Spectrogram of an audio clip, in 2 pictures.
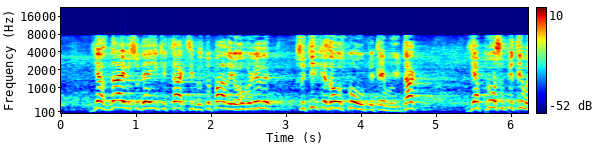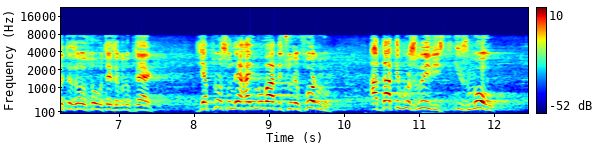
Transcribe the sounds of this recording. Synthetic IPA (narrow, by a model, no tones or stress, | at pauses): jaznɑjʊʃt͡ʃɔd̪ɛjɐlʲkʲifɾɑk̚t͡sʲijiʋɪst̪ʊpɑlˠɪiɦɔʋɔɾɪlˠɪʃt͡ʃɔtʲilʲkɪzɐɔsnɔʋʊpʲd̪t̪ːɾɪmʊjʊt̪ɑk | japɾɔʃʊpʲd̪t̪ːɾɪmɐt̪ɪzɐɔsnɔʋʊt̪ɛjzɐkɔnɔpɾɔɛk̚t̪ | japɾɔʃʊnɛɦɐjʲmʊʋɑt̪ɪt͡sʲuɾefɔrmʊ | ɐd̪ɑt̪ɪmɔʒlˠɪʋʲisʲtʲizmɔɦʊ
